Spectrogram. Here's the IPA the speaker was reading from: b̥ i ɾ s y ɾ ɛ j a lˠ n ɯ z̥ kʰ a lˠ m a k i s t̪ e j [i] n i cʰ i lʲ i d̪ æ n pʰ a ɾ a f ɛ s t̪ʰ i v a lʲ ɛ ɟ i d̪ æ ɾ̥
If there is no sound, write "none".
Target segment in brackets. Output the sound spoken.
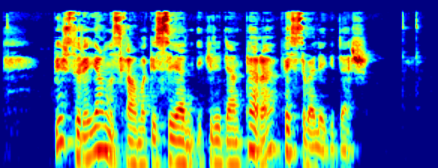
æ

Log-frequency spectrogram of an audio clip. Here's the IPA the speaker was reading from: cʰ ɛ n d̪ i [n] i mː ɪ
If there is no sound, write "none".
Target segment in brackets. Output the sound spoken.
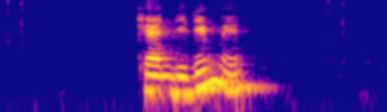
n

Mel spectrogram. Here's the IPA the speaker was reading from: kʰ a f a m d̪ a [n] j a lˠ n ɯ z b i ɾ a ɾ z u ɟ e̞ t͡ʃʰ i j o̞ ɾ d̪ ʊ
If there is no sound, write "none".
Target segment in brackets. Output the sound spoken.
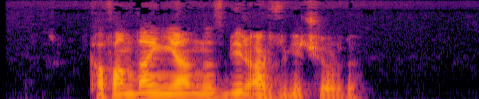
n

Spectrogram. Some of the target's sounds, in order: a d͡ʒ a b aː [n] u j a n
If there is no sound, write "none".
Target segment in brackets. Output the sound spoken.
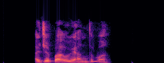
none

